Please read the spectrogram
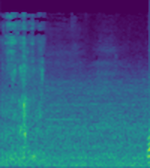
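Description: Water splashing and scraping as a fish thrashes in the shallows at the bank, cut off about half a second in. Then a steady, fairly quiet outdoor background hiss.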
